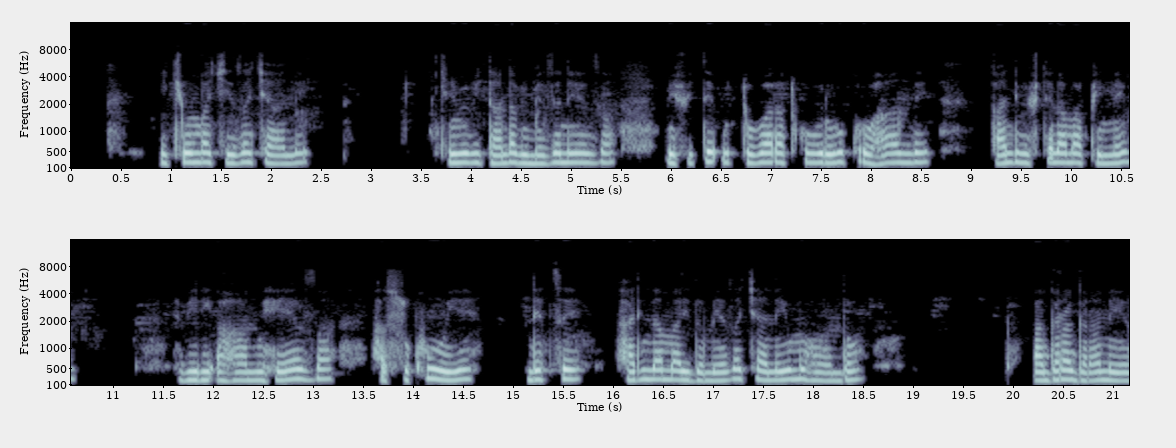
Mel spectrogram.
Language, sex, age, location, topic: Kinyarwanda, female, 18-24, Huye, health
